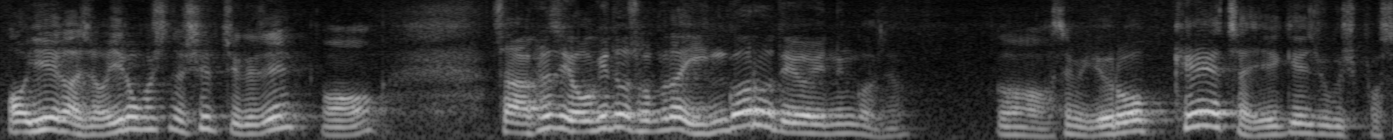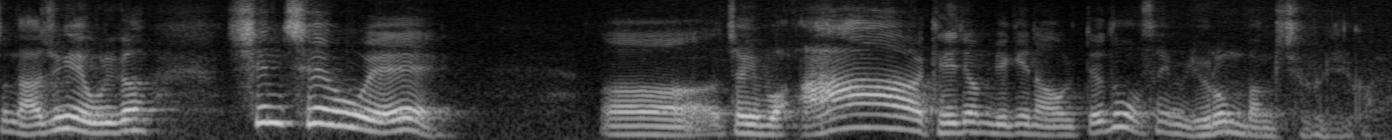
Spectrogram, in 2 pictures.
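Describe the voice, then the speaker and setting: A middle-aged man teaching a reading lesson, quizzing students with quick questions and a repeated "now". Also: fairly high pitch, sing-song, darkish tone. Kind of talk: recorded lecture explaining a reading passage.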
